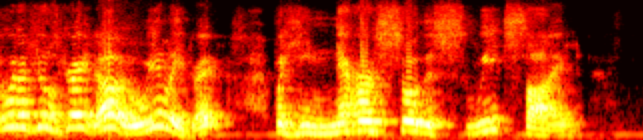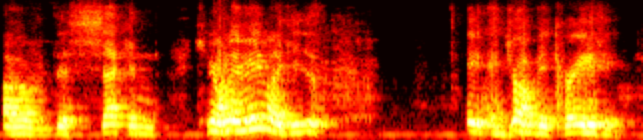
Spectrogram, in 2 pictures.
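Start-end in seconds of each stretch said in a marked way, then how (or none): 0.0-1.4 mock giggling thrill, very high pitch. Retelling how a rider reacted while giving the bike throttle: imitating a rider giggling. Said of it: "he starts giggling".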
